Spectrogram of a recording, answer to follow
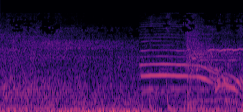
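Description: Cartoon fight-cloud scuffle sound effects, a dense noisy brawl under music, with a high held cry or tone coming in near the end and then sliding downward.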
